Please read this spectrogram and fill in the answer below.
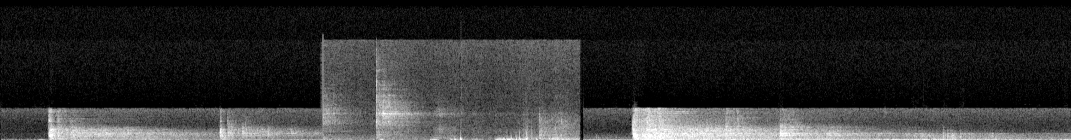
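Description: Longsword sparring: shuffling footwork and movement noise, with small knocks and one sharp clack about four and a half seconds in. The background noise changes abruptly several times.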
